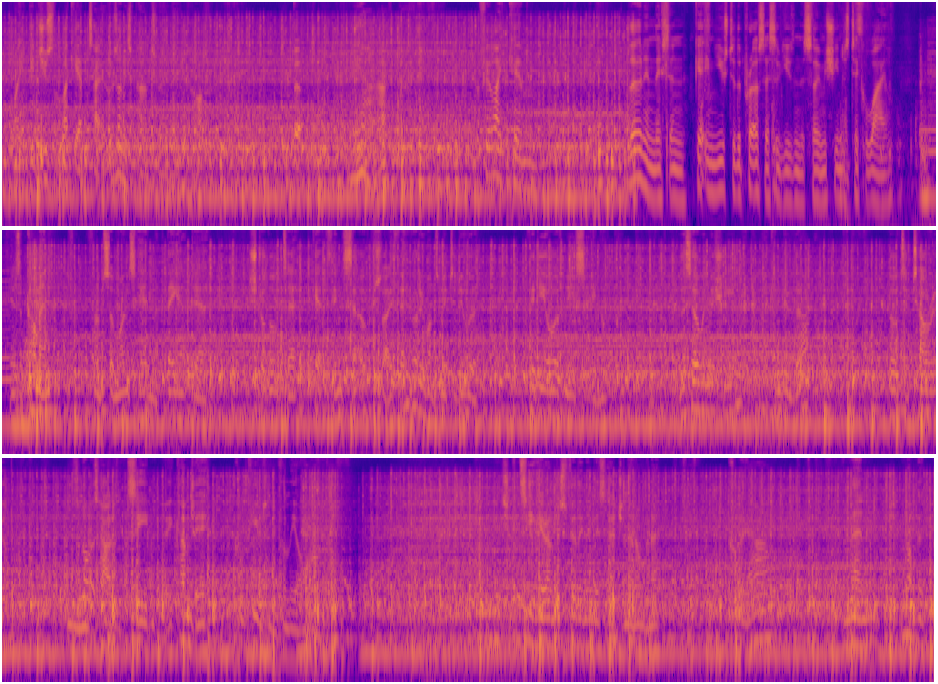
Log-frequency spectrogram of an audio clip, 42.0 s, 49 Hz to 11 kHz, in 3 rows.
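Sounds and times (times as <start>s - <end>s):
sewing machine running: 0.0s - 9.9s, 13.8s - 42.0s.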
